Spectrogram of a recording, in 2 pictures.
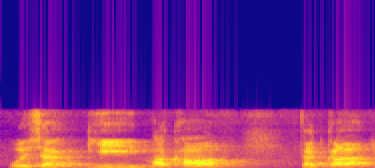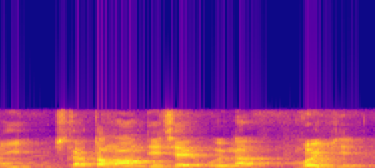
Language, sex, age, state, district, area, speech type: Maithili, male, 45-60, Bihar, Supaul, urban, spontaneous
